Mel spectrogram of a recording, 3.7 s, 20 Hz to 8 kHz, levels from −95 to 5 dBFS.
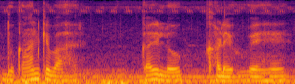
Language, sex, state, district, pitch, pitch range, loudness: Hindi, male, Uttar Pradesh, Lucknow, 105 Hz, 100-115 Hz, -17 LUFS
